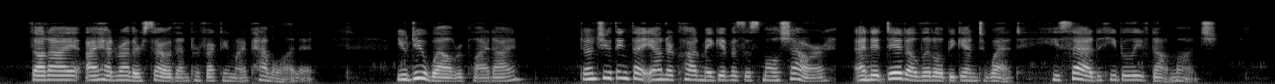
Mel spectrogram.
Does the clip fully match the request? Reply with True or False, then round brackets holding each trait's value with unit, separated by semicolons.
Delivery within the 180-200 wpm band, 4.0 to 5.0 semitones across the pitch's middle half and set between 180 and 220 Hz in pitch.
True (190 wpm; 4.3 semitones; 190 Hz)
